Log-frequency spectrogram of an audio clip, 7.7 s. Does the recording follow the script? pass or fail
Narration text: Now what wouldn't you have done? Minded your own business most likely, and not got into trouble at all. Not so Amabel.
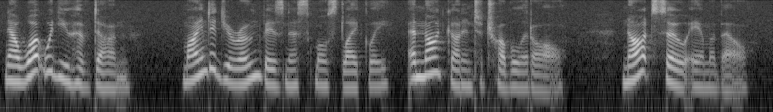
fail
